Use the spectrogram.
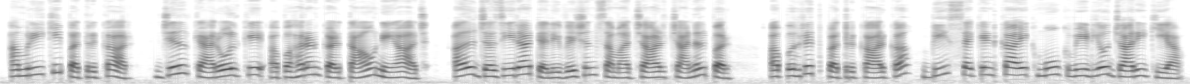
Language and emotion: Hindi, neutral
